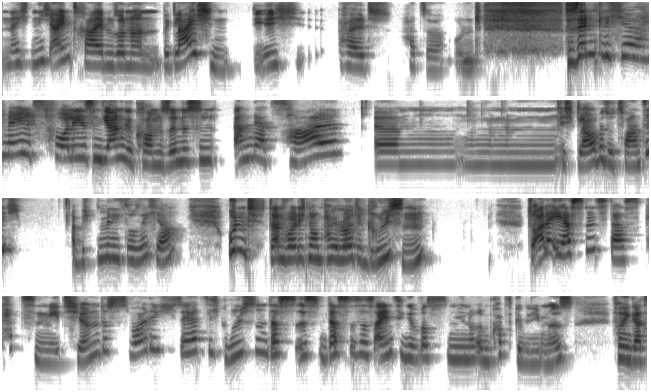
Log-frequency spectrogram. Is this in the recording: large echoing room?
no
